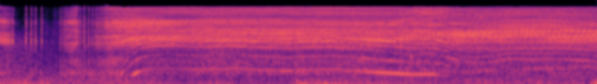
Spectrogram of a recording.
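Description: Fishing reel drag whining as a hooked fish pulls line off the reel, starting about half a second in and running on steadily with a wavering pitch over a high hiss.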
